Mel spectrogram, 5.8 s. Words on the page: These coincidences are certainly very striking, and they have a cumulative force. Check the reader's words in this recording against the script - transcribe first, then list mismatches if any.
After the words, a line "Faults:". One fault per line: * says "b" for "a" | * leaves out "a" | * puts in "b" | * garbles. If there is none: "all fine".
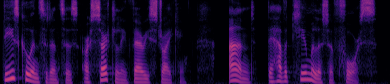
These coincidences are certainly very striking, and they have a cumulative force.
Faults:
all fine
